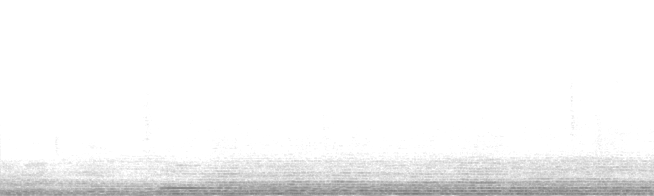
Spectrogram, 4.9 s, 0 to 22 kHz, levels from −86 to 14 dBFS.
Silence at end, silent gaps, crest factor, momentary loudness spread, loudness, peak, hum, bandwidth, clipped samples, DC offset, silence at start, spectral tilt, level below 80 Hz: 0 s; none; 14 dB; 7 LU; -41 LUFS; -28 dBFS; none; 10.5 kHz; under 0.1%; under 0.1%; 0 s; -7.5 dB/octave; -80 dBFS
